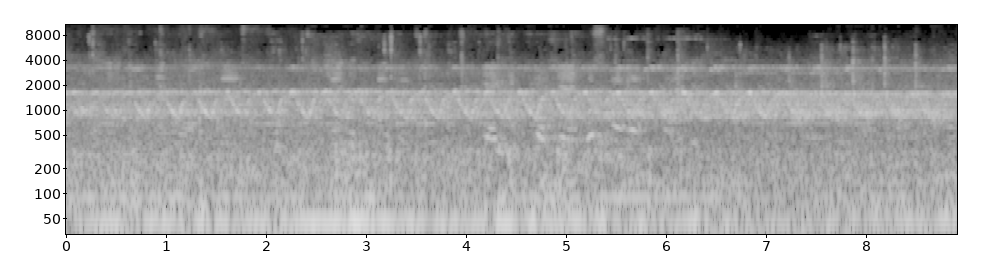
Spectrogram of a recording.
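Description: Emergency vehicle siren wailing, its sweeping tones running steadily, over a low traffic rumble.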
